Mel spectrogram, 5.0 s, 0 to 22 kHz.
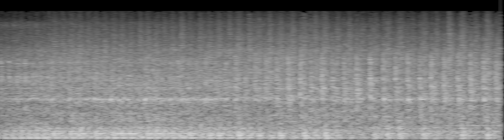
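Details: Polaris Ranger 6x6 single-cylinder: lumpy, uneven idle with steady low chug; mixture sounds off and carb needs tweaking, and separately a chipmunk-chewed belt wrapped on the clutch needs replacing.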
